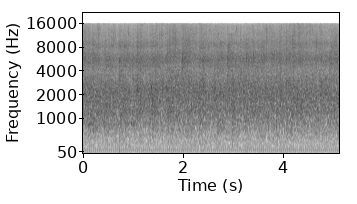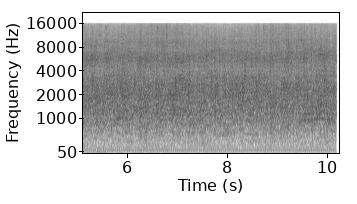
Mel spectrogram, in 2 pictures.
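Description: A large crowd applauds loudly and steadily in a big hall.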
